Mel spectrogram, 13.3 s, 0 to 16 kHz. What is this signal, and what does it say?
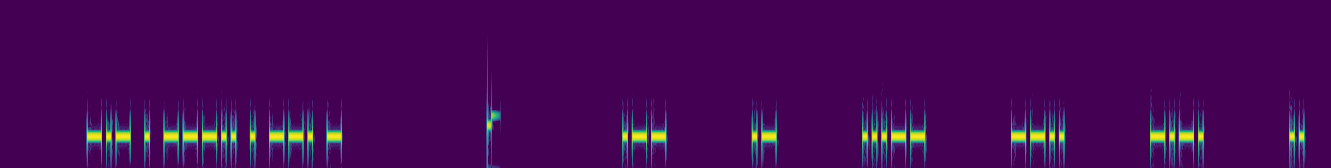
Morse code, heard as a keyed tone, about 25 wpm, spaced as for 13 wpm, 700 Hz. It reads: KE8EGT WA3ZCI
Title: USA Call Signs - 6 Characters - 6x Character Spacing - 25wpm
